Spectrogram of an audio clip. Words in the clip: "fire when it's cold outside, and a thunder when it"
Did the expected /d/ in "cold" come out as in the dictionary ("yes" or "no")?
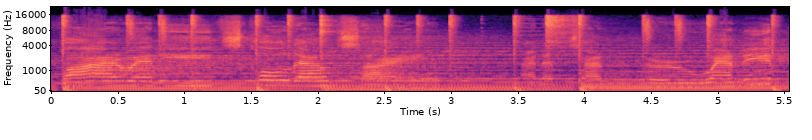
yes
